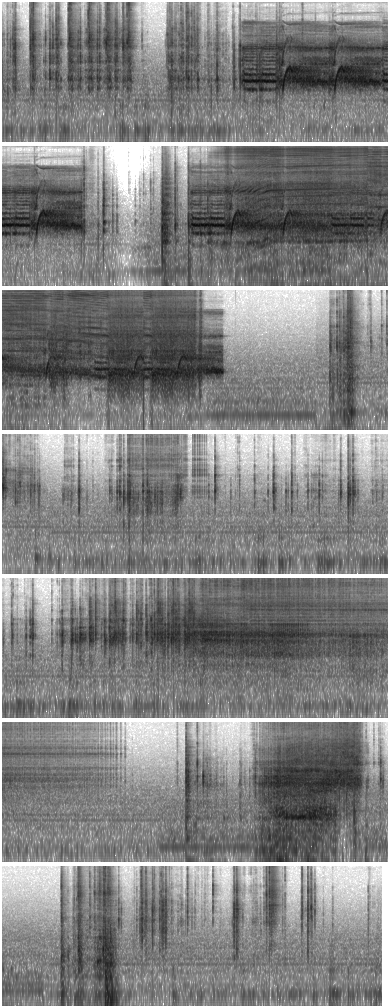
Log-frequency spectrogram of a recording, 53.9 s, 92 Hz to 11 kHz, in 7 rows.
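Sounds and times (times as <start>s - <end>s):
toy cars clicking and clattering: 0.0s - 5.6s, 11.5s - 19.8s, 22.2s - 41.2s, 43.6s - 46.3s, 47.8s - 52.8s
toy car rolling rattle: 11.5s - 19.8s, 23.0s - 27.5s, 28.5s - 41.1s, 43.6s - 46.2s.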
